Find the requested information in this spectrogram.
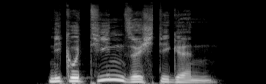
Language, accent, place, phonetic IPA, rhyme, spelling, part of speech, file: German, Germany, Berlin, [nikoˈtiːnˌzʏçtɪɡn̩], -iːnzʏçtɪɡn̩, nikotinsüchtigen, adjective, De-nikotinsüchtigen.ogg
- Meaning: inflection of nikotinsüchtig: 1. strong genitive masculine/neuter singular 2. weak/mixed genitive/dative all-gender singular 3. strong/weak/mixed accusative masculine singular 4. strong dative plural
